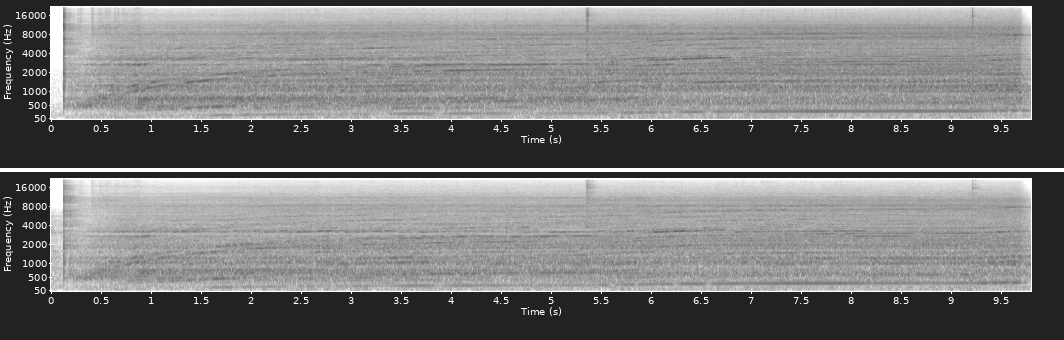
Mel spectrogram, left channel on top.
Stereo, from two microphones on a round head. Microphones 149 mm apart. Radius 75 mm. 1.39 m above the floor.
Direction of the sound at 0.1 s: 25° left (ahead or behind).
